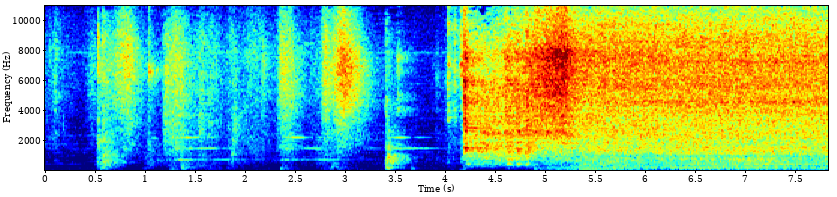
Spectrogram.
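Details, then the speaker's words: 1996 Ford Mustang GT V8 after fitting a new intake: starter cranks about four seconds, catches at once and holds a steady even idle without stumbling; runs really well. "perfect that runs really well so we're good"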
